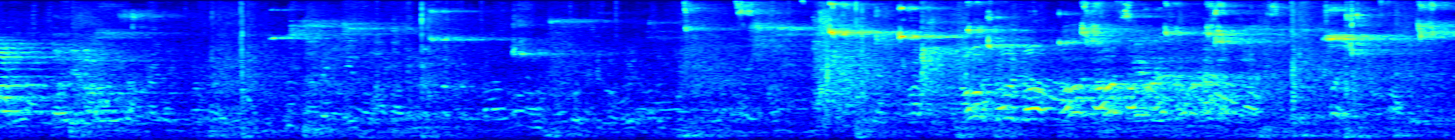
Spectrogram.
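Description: A basketball bouncing on a wooden indoor court, with sneakers squeaking on the floor as players move, in a large echoing sports hall.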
